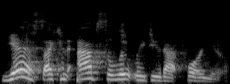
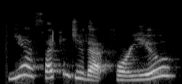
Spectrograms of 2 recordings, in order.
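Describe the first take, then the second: First: Keen, committed yes, leaning in; happy to do it for you; eager yes. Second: High, hesitant yes that does not mean it; unwilling yes. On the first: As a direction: sound truly willing to help. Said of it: "it would sound like". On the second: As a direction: sound like you'd rather not. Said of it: "it might sound something like, okay, I'll give you an example". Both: Shown as a demonstration.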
